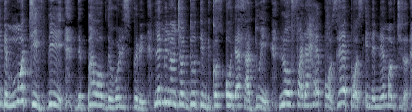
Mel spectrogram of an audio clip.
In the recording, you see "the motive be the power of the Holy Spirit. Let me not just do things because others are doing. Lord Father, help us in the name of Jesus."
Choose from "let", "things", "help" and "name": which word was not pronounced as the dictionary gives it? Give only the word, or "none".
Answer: things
